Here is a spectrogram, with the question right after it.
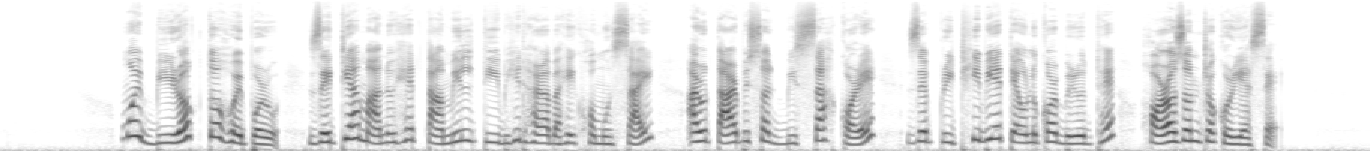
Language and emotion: Assamese, angry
